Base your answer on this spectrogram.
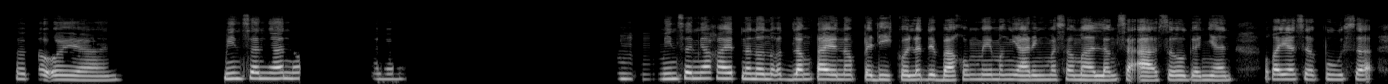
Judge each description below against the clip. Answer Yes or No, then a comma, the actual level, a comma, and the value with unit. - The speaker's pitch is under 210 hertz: No, high, 225 Hz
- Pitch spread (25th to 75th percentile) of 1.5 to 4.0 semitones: Yes, average, 2.8 semitones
